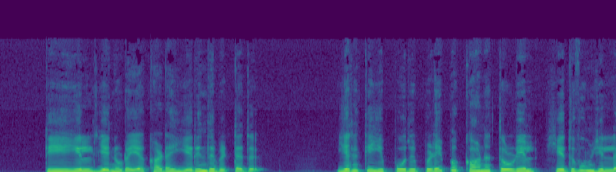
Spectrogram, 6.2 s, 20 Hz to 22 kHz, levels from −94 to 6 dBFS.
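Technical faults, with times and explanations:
Nothing technical goes wrong anywhere in this speech recording, so there's nothing to flag here.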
